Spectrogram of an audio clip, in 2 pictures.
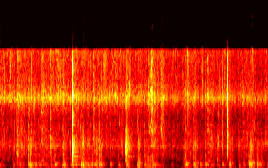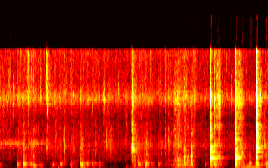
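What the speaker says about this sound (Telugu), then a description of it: "ఇప్పుడైతే కొద్దిగా లైట్గా పసుపు యాడ్ చేసుకొని కలుపుకోవాలి." Turmeric is stirred into a chicken curry mixture in a pan, a continuous busy scraping and clinking of a spoon against the vessel with irregular louder knocks, close and steady throughout.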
